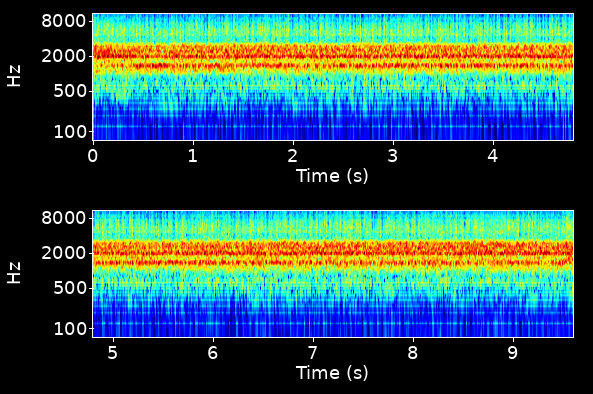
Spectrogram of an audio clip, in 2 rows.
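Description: A 400 cubic-inch Chevrolet V8 in a drag car idling steadily and loudly, heard from inside the cockpit.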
